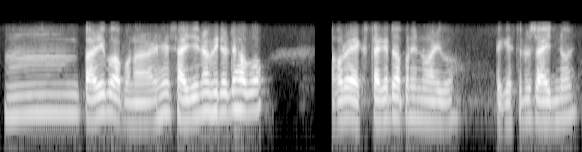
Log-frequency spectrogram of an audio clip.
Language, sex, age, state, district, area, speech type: Assamese, male, 18-30, Assam, Sivasagar, urban, conversation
